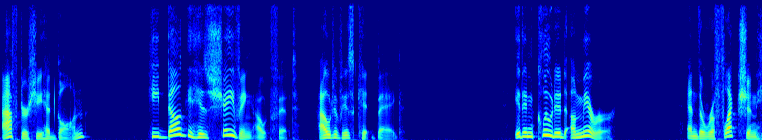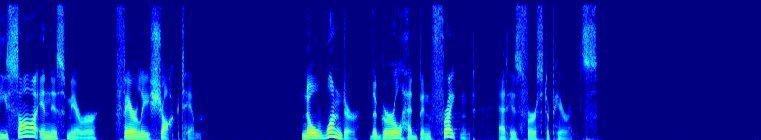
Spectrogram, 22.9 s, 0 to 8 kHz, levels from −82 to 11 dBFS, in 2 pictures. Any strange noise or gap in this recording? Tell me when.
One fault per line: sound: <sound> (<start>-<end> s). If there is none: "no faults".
no faults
